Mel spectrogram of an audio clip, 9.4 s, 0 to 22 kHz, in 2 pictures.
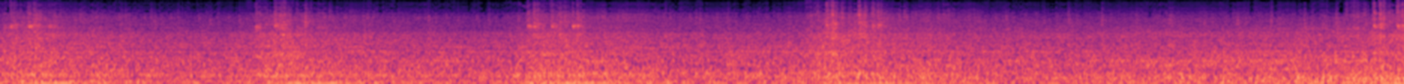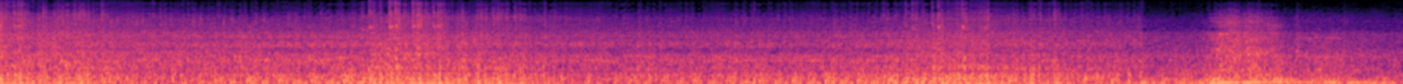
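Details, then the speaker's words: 1976 GMC Vandura 3500 RV motorhome with new NAPA cables, carburetor still cold, light throttle, not pushed; steady even drone, no puffing or ticking at the manifold; running smoothly. "Now, you hear how smooth that's running? Won't push it yet. Again, carburetor's cold."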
